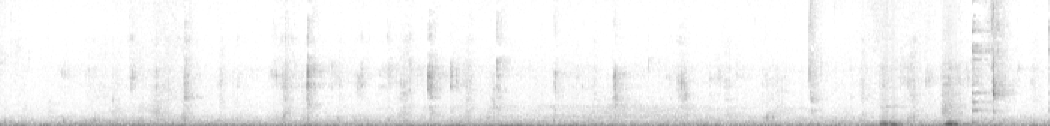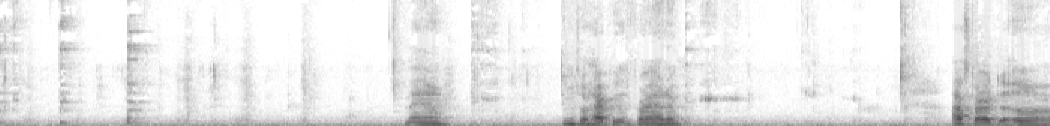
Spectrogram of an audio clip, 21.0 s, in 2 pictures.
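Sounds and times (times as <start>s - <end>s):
utensil clinking on dish: 9.7s - 12.1s, 15.2s - 15.7s.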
